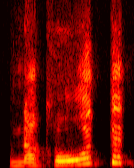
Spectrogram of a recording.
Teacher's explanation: నఖ ఖ అన్నది ఒత్తి పలకాలి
